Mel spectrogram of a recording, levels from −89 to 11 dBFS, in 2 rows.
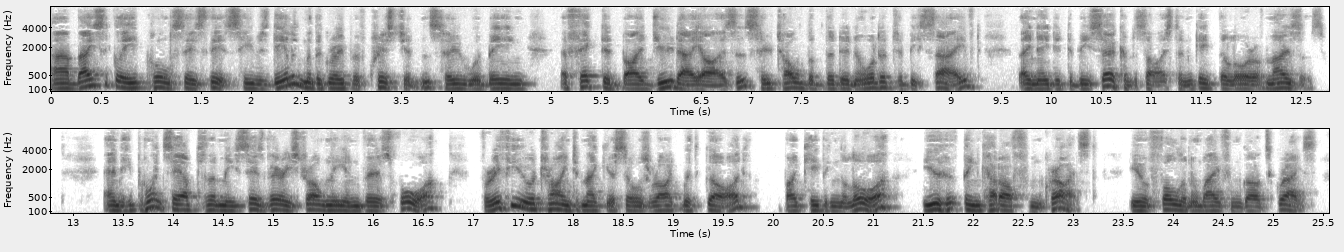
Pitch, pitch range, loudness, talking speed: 125 Hz, 115-140 Hz, -16 LUFS, 190 wpm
